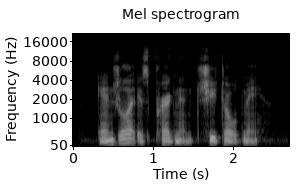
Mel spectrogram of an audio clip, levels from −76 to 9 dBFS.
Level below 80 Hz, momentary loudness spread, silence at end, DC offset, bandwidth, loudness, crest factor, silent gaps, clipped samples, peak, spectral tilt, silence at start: -76 dBFS; 8 LU; 0.4 s; under 0.1%; 14 kHz; -31 LUFS; 16 dB; none; under 0.1%; -16 dBFS; -4 dB/octave; 0.3 s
